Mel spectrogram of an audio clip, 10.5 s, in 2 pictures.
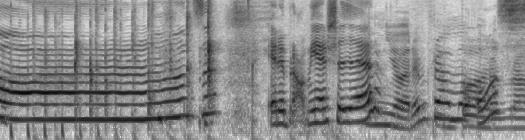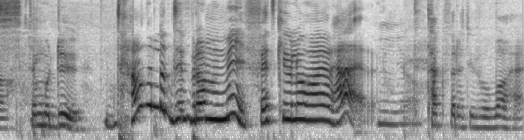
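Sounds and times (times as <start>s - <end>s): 
applause: 0.0s - 2.2s
speech: 2.8s - 10.4s.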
